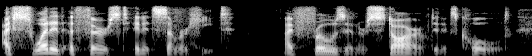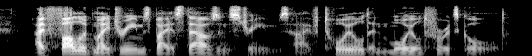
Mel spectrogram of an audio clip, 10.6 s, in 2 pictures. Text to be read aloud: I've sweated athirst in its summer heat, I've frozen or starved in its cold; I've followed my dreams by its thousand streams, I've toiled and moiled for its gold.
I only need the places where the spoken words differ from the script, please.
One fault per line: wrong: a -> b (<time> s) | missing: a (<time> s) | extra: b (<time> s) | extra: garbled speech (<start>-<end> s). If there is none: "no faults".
no faults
